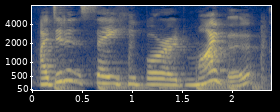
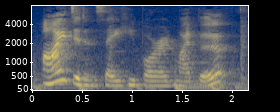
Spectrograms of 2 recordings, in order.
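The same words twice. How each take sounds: First: The stress falls on the word 'my'. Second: The stress falls on the word 'I'. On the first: Another person's book was borrowed. "He borrowed your book" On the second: Someone else said it. "She did"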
